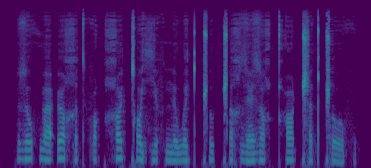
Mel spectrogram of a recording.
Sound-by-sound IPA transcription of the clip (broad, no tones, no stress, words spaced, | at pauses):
zof waʔøχət føqχʏǀɔ sʲafnəwətʲǁu ǁəχzɛzɔχ qʰoǁat ǁof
